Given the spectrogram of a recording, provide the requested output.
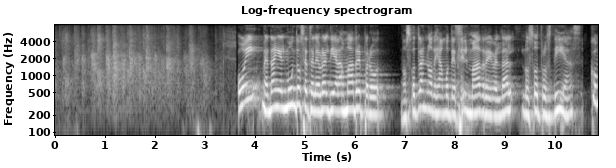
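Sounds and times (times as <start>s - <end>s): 
crowd applauding: 0.0s - 3.5s
speech: 3.6s - 10.8s.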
